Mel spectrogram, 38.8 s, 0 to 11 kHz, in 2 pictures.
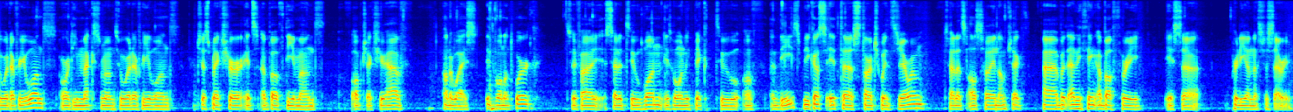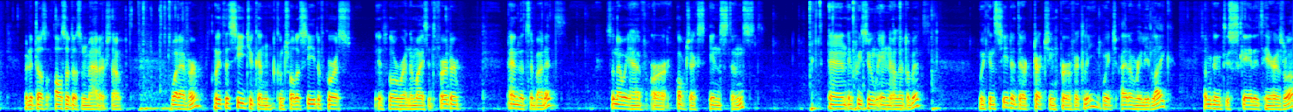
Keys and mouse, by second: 1.0-6.0 drag, 6.9 click, 8.0-8.3 middle drag, 8.8 click, 9.4 middle drag, 15.2 middle click, 17.8 middle click, 19.4 middle click, 20.0 middle click, 21.0-22.1 drag, 21.9 0, 22.5-26.1 drag, 27.0 click, 27.6 drag, 28.8 drag, 29.4-30.3 drag, 30.7 drag, 31.1 middle drag, 31.7 middle drag, 32.4 middle click, 32.5 click, 32.5 middle click, 33.0-34.0 shift+middle drag, 34.2-38.7 middle drag.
